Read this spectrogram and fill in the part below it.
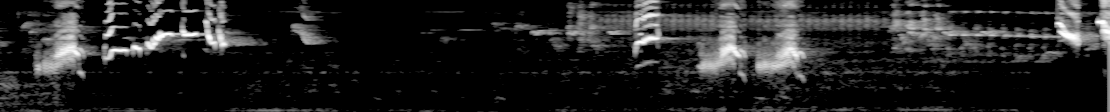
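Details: Oriental magpie-robin in full song as a lure to rouse other magpie-robins: a fast sequence of squeaky rising whistles and trills, a brief pause, then harsher squawk-like notes mixed with bright whistles.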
